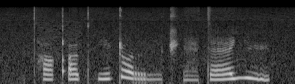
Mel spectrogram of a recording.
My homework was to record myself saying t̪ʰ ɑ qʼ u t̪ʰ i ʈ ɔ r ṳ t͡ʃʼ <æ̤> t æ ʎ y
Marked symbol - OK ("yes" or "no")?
yes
